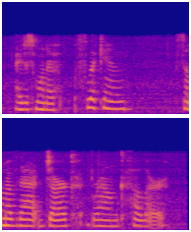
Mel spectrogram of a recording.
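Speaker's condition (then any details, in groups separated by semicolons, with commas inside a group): No condition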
